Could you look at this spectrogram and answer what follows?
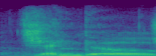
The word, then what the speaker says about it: Django: Django. – Django. – The D is silent.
